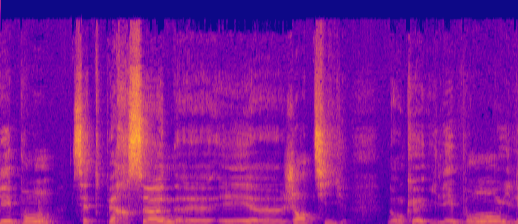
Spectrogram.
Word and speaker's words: gentil: Par exemple, gentil et gentille. Attention, gentil et gentille, c'est vraiment différent. On l'entend dans la prononciation.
